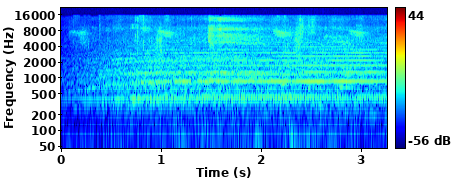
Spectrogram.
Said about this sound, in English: As we filmed, sirens warned of another possible strike on Lviv.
